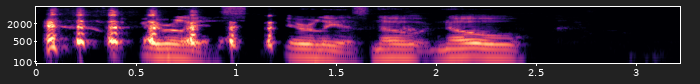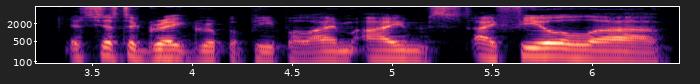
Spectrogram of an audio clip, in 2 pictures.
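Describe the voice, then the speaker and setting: A man's voice: mid-range voice, moderate pace, dry recording. A man hosting a casual livestream chat, rambling and friendly, with plenty of fillers. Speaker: livestream host.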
